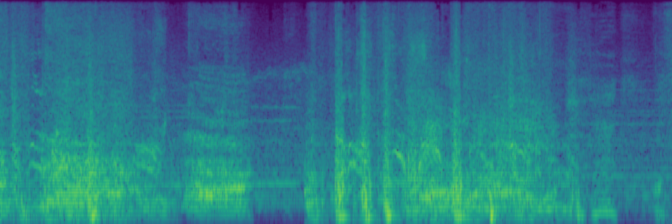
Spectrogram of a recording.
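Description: A bear roars and growls loudly and fiercely.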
